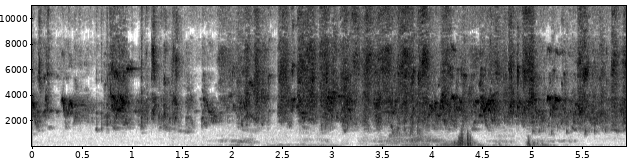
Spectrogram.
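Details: Captive parakeets fighting playfully over food, rapid jumbled chirps and squawks about four per second amid constant chatter, with thuds and scraping sounds in the background.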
